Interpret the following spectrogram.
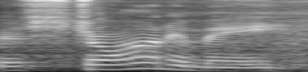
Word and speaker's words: astronomy: So with the word astronomy, you want to put the stress on that second syllable, astronomy.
